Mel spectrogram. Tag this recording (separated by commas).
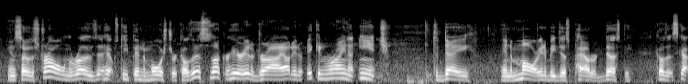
Speech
